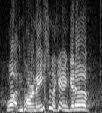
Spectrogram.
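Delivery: high, loud alarm; exaggerated panicked protest; comic disbelief. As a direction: cry out as if helplessly stuck. Knocked down, cannot get up.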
